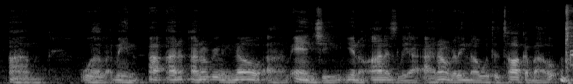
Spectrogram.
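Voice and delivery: low, soft, hesitant mumble; mumbling Sean impression. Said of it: "looking suspicious like".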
